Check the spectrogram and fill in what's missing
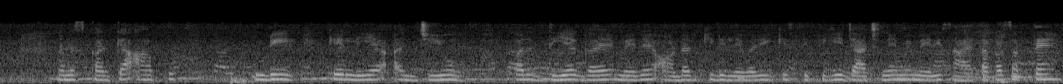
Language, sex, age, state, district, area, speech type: Hindi, female, 18-30, Madhya Pradesh, Harda, urban, read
